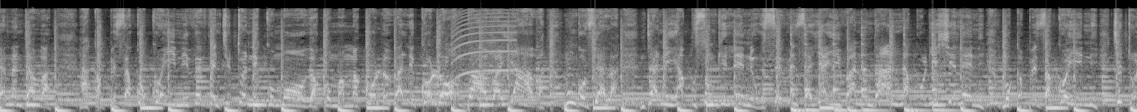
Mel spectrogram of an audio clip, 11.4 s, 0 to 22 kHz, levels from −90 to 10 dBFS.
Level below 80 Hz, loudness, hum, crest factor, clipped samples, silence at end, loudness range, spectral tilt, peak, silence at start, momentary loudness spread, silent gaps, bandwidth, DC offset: -18 dBFS; -9 LUFS; none; 10 dB; under 0.1%; 0 s; 1 LU; -4.5 dB/octave; 0 dBFS; 0 s; 3 LU; none; 16.5 kHz; under 0.1%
